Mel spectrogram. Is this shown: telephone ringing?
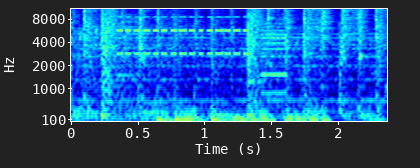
yes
